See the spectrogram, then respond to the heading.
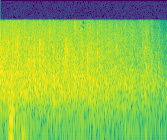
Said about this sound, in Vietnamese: Cho tràng pháo tay cảm ơn cái nhóm cao nhất đó nữa.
